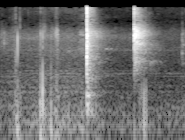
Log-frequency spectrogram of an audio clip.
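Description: Several sharp plastic clicks and knocks as toy kitchen and cash register pieces are handled, the loudest about a second in and two more close together near the end.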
